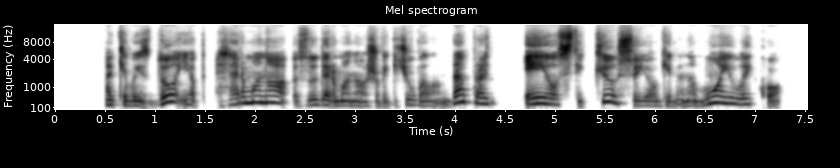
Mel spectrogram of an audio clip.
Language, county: Lithuanian, Vilnius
